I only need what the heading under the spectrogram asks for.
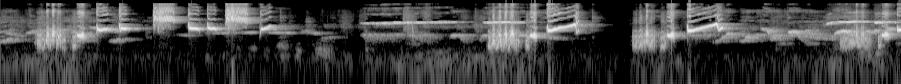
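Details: White-rumped shama training song for morning and evening, meant to get quiet birds singing: sharp upward-slurred whistles mixed with clicky, rattling bursts, heard in three bouts split by brief silences.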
